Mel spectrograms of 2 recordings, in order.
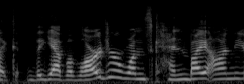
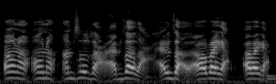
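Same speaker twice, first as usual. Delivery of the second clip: mock frantic apology; 2 semitones higher, 4 dB louder, much faster than usual. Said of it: "frantically apologizing".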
